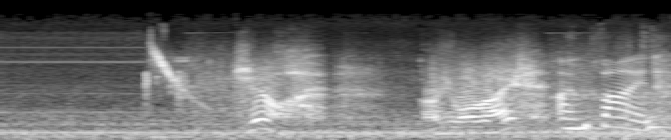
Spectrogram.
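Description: A man speaks through a radio.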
